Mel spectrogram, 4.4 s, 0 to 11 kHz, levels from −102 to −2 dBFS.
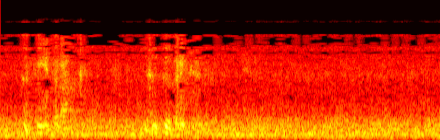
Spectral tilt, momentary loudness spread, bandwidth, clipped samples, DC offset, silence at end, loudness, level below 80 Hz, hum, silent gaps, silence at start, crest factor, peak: -9.5 dB/octave; 7 LU; 4.9 kHz; under 0.1%; under 0.1%; 0 s; -30 LUFS; -50 dBFS; none; none; 0 s; 20 dB; -10 dBFS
